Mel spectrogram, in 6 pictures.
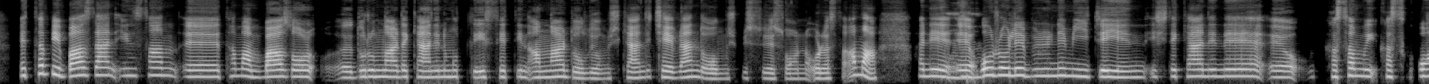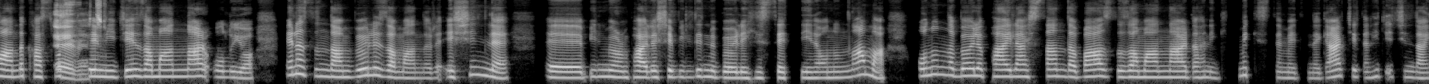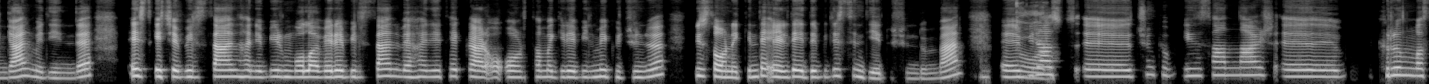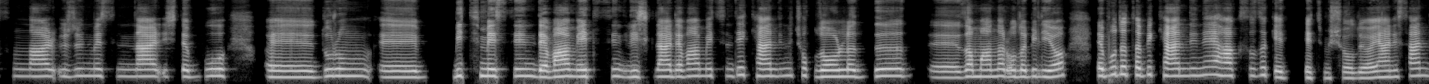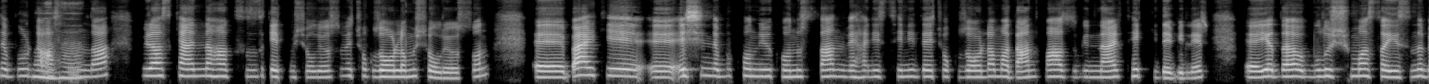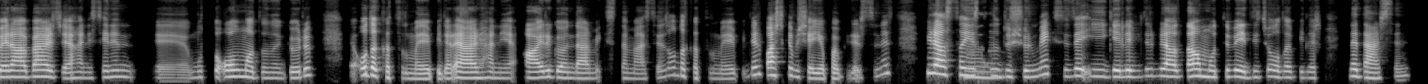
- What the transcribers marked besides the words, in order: other noise; other background noise
- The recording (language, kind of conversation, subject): Turkish, advice, Kutlamalarda sosyal beklenti baskısı yüzünden doğal olamıyorsam ne yapmalıyım?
